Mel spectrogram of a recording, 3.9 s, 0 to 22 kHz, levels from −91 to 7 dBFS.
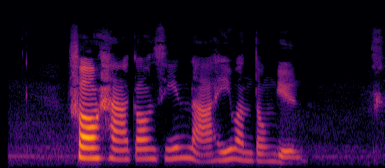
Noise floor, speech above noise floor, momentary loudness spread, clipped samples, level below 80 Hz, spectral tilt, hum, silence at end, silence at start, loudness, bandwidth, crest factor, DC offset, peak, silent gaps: -65 dBFS; 40 dB; 21 LU; under 0.1%; under -90 dBFS; -4 dB/octave; none; 0.05 s; 0.7 s; -24 LUFS; 10 kHz; 24 dB; under 0.1%; -2 dBFS; none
